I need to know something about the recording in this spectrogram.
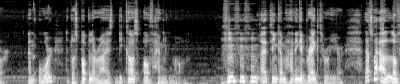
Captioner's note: laughs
